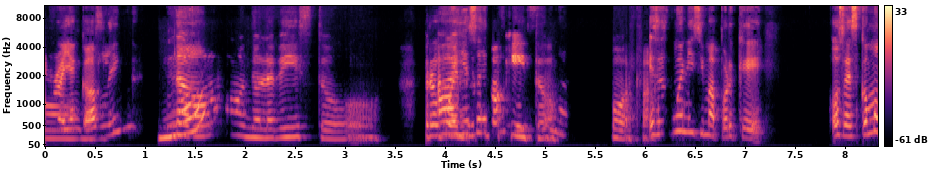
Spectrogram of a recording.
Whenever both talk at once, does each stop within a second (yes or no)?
no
